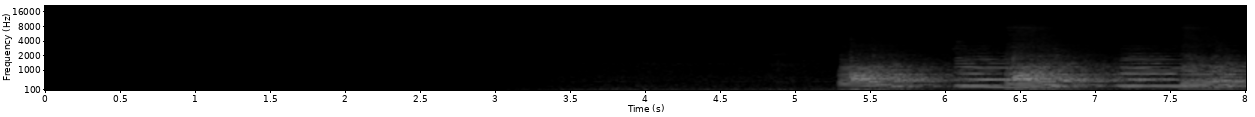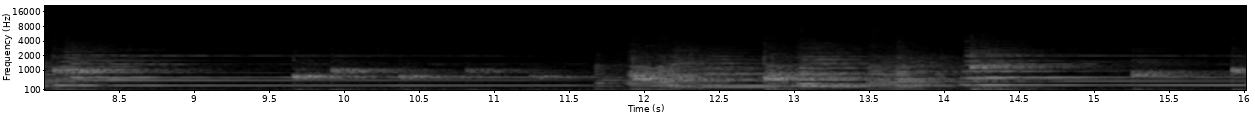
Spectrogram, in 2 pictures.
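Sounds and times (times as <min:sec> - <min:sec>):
wind ensemble chamber music: 0:05.3 - 0:16.0.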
